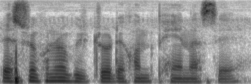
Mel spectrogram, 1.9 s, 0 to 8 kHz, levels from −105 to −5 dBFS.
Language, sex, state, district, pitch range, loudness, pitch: Assamese, male, Assam, Hailakandi, 105-115 Hz, -24 LUFS, 110 Hz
